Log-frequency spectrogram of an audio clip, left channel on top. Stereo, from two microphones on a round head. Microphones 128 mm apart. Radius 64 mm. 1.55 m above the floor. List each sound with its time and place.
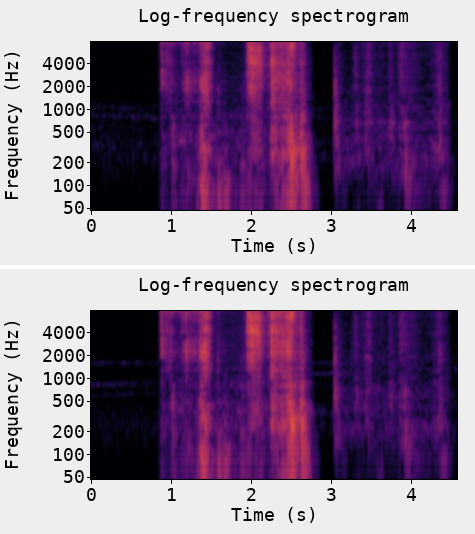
0.9 s tearing paper: 35° right (ahead or behind), 0.5 m
3.0 s running footsteps: 5° right (ahead or behind), 1.5 m; by 4.5 s 25° left (ahead or behind), 1.8 m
